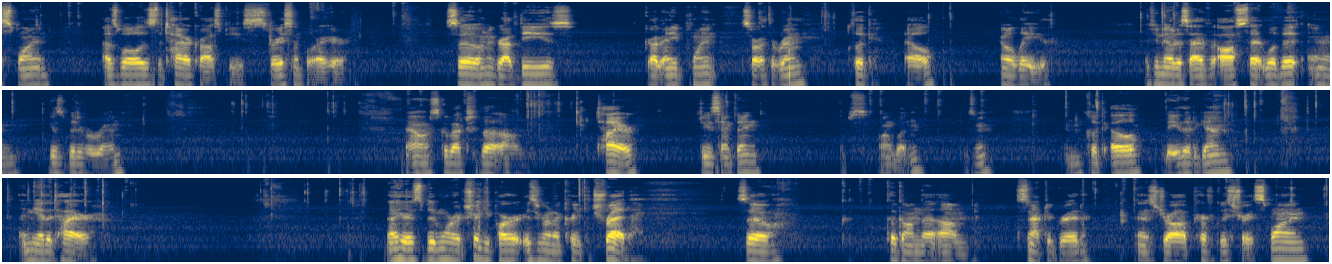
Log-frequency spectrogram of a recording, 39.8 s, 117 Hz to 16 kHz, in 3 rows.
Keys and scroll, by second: 2.5 ,, 9.7 l, 13.3-14.0 typing, 15.8-16.8 typing, 20.7 ,, 24.5 typing, 25.8-26.5 typing, 27.6 typing, 31.4-32.4 typing, 37.7 a, 39.6 Escape.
